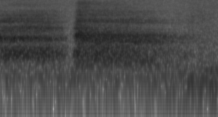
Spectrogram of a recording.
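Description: Long, deep breathing during a hypnosis session: a steady, close airy breath that fades briefly, then returns in a strong sustained exhalation, with no talking over it.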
